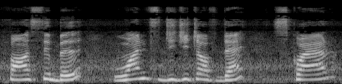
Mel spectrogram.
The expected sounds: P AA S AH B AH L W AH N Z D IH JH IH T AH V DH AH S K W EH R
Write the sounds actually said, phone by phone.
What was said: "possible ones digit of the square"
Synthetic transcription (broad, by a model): P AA S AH B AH L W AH N S D IH JH IH T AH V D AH S K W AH R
